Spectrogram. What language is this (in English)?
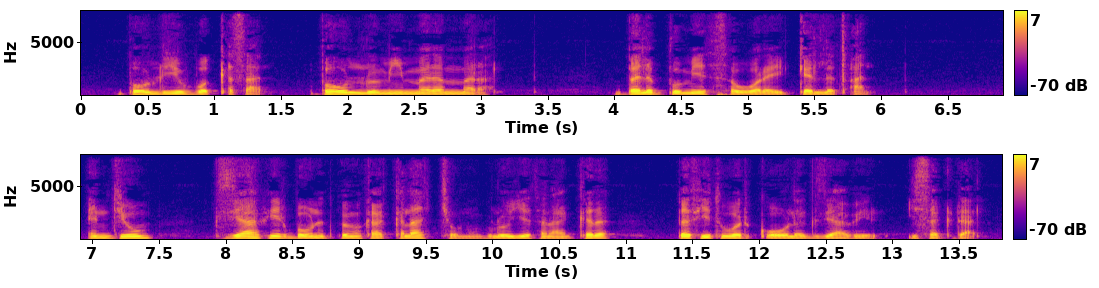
Amharic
